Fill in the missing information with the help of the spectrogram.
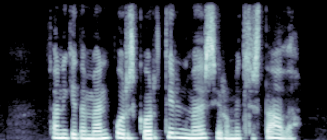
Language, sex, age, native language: Icelandic, female, 40-49, Icelandic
